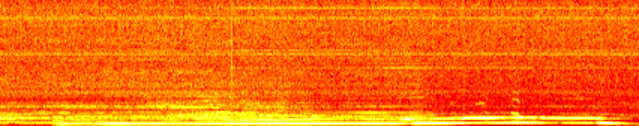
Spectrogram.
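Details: Pet dog howling along with a recording of wolves howling: one long, steady, drawn-out tone with strong overtones, lifting slightly in pitch near the end before fading.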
